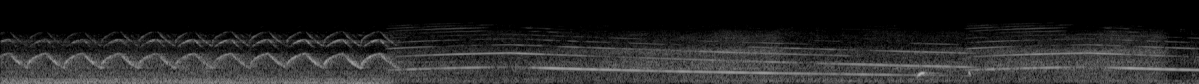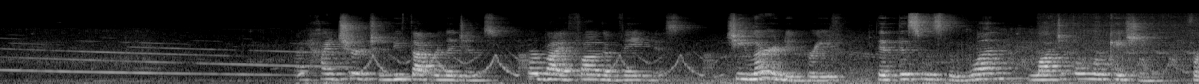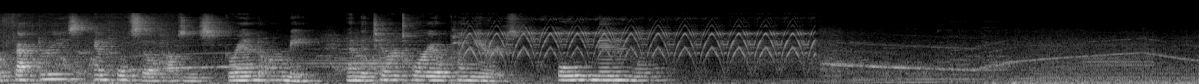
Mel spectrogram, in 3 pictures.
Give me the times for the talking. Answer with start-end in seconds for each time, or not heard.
14.9-30.6.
